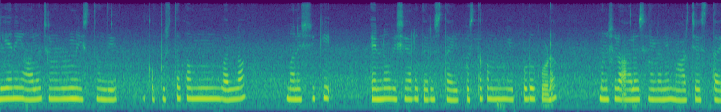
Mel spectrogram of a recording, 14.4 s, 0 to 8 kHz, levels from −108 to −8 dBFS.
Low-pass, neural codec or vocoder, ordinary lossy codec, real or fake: 7.2 kHz; none; none; real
